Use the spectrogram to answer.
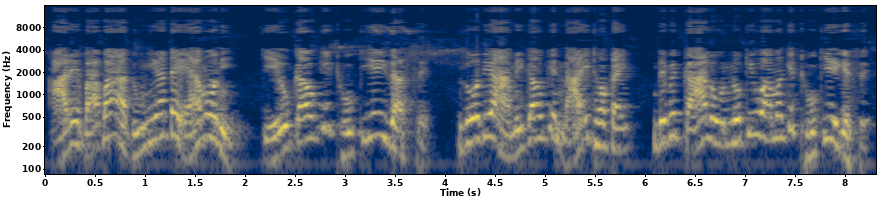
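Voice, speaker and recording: A man's voice: high voice, very animated, moderate pace, a bit bright, slightly rough, heavily acted. A man voicing a sly, smug middle-aged village swindler in a cartoon fable, with a wheedling, theatrical delivery. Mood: dismissive. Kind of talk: Bengali cartoon fable voice acting.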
